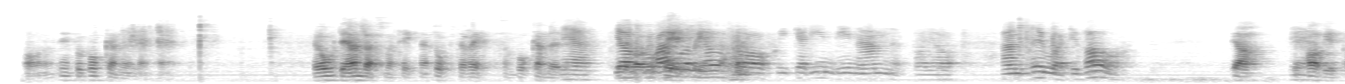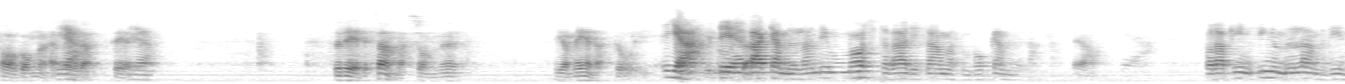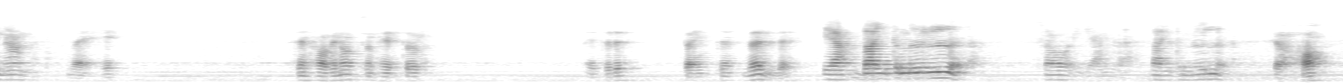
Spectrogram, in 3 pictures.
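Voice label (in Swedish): Brösarp Skåne, Svenska sagor dialekter; Folkminnen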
